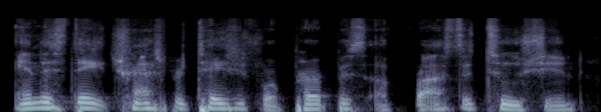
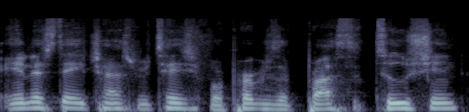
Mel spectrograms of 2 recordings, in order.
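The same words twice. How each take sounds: First: The phrase is read at a slower pace. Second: The phrase is read at a fast pace. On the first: The speaker calls it right. "I'm going to slow down" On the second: The speaker calls it wrong. "I'm reading fast"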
